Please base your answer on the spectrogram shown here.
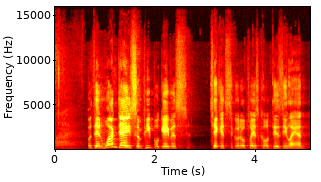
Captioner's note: none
